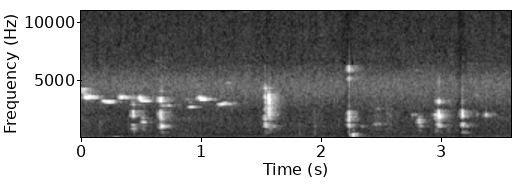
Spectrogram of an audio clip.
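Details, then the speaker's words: 1981 Evinrude 20 hp outboard throttle linkage: light irregular high-pitched ticks and rattles as the handle is worked, a loose spring inside the throttle grip because it was installed last instead of first. "I can hear the spring in there. So, sure enough, I put the spring in last. It's got to go in first."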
